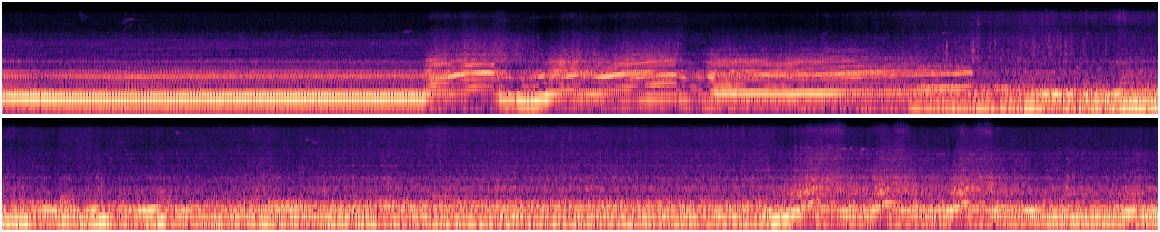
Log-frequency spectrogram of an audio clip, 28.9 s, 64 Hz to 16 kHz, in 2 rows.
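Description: Ford Capri 3.0's V6 engine held at steady revs on the start line, then launching about five seconds in and accelerating away through several gear changes, its note fading by about twelve seconds. After that another car's engine idles at the line, with a few short revs near the end.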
